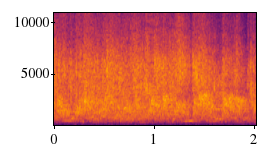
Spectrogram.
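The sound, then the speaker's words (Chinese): Applause at an association meeting as new representatives are introduced: dense, loud, unbroken clapping from a crowd that holds steady throughout. “那我们也给他鼓掌。”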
